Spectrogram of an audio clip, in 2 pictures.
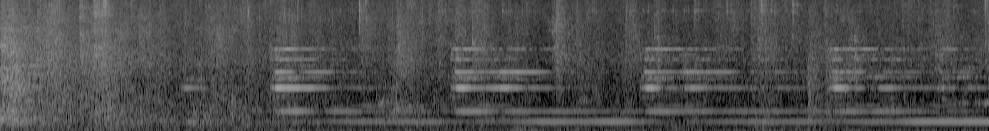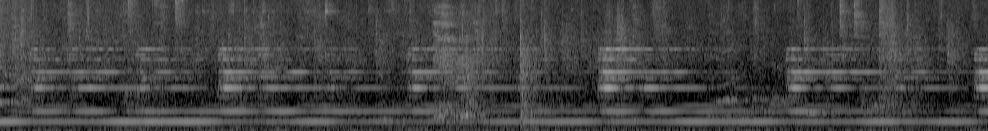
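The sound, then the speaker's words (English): A church's mercy bell tolls steadily to call the audience to morning worship, struck about every two and a half seconds with long ringing overtones that blend together, fairly loud over quiet ambience, with no talking. “Please stand, and the mercy bell will call us to worship.”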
